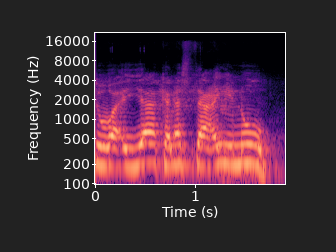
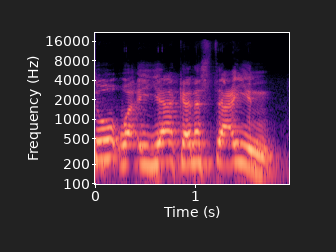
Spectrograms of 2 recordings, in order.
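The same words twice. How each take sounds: First: The final n is pronounced with a vowel. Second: The final n is silent, without a vowel. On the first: The reader is continuing without stopping. "أصلها ... النون محركة" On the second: The reader is stopping at the end of the verse. "النون ساكنة"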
